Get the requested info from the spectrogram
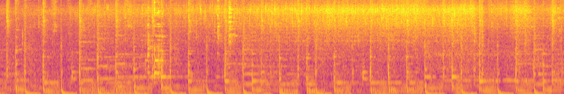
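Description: Chopped onions, then tomatoes, frying and sizzling in hot oil in a kadai. A sharp clatter comes about two seconds in, and the sizzle grows brighter afterwards. A steady low beat, like background music, runs underneath.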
